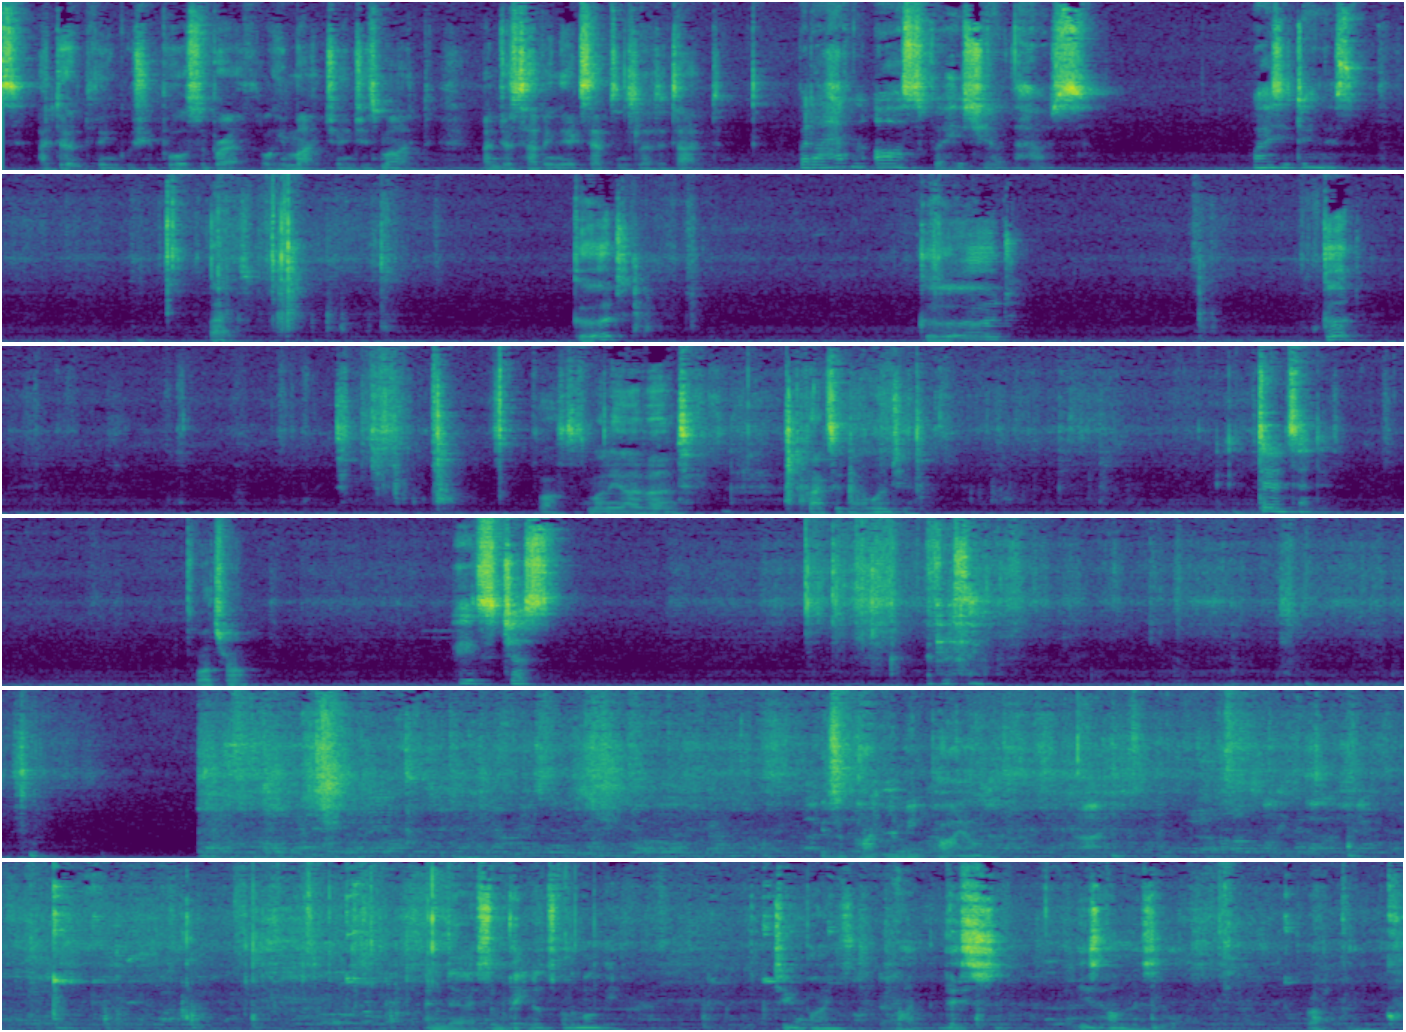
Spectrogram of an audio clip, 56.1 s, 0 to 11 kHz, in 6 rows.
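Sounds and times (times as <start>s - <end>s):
background hubbub: 38.7s - 56.0s
glasses clinking: 44.0s - 49.5s, 51.3s - 53.9s, 54.8s - 55.7s.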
